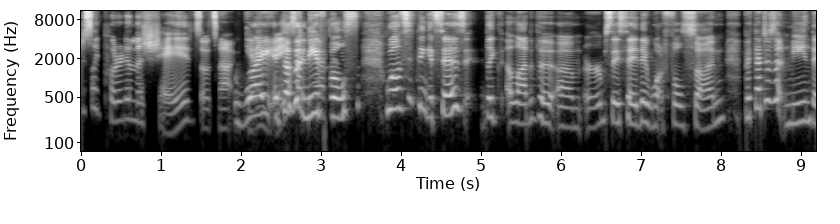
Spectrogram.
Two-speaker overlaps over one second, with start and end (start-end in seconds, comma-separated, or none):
1.9-3.3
